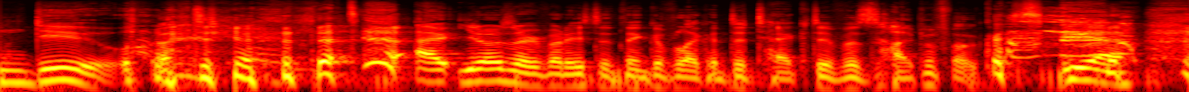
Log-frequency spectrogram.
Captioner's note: laughs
